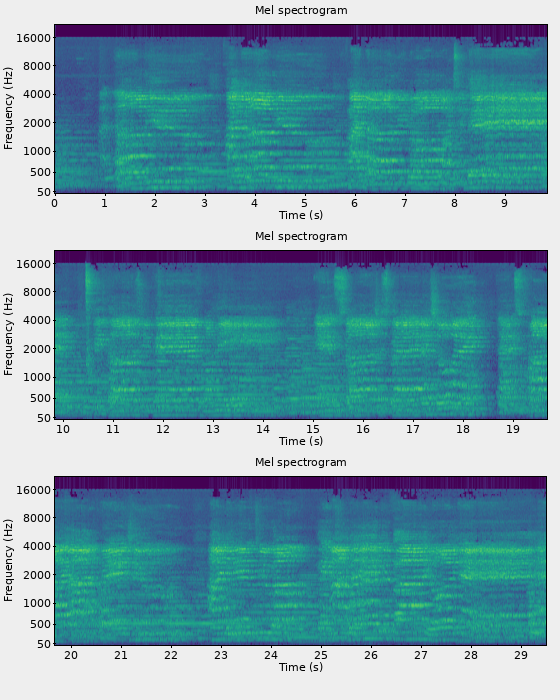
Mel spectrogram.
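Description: A small vocal group of four singing a gospel song together, with held notes and one short break about two-thirds of the way through.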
